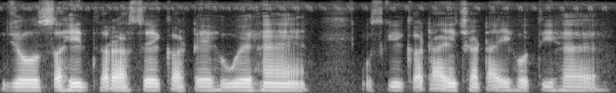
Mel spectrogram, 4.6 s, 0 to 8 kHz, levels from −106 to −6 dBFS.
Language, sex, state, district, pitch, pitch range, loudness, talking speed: Hindi, male, Jharkhand, Ranchi, 110 Hz, 105-110 Hz, -22 LUFS, 155 wpm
